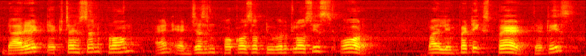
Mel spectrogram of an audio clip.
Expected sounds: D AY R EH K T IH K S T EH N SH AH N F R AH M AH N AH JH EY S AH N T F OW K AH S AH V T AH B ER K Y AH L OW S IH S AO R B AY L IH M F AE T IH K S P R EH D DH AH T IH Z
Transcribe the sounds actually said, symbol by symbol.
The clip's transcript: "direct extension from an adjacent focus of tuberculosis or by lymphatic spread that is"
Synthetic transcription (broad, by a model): D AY R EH K T IH K S T EH N SH AH N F R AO M AH N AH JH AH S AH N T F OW K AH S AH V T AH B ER K L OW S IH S AO R B AY L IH M P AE T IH K S P EH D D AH T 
